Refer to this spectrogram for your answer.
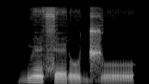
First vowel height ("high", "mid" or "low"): mid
